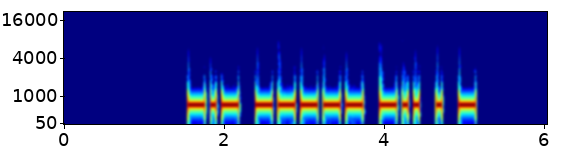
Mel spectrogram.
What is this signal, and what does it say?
Morse code, heard as a keyed tone, about 17 wpm, 700 Hz. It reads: K0DET
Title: USA Call Signs - 5 Characters - Repeated 3x - 17wpm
